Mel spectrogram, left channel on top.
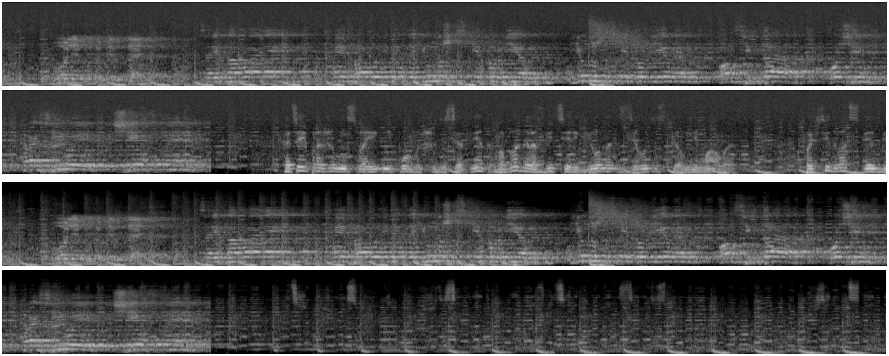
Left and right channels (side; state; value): left; noise; hiss, 12 dB below the sound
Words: воля побеждать. Соревнования мы проводим это юношеский турнир. Юношеские турниры, он всегда очень красивый, честный. Хотя и прожил на свои неполных 60 лет, во благо развития региона сделать успел немало. Почти 20 лет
